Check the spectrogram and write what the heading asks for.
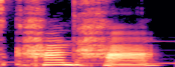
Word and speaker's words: Kandha: So, a small hill-dwelling tribe lies the Kond, locally pronounced as Kandha, which I'll definitely call them the Kandha.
